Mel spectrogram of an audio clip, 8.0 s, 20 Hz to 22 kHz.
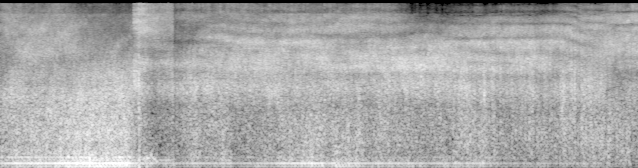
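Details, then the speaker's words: Homemade snowmaker with water at a little over 600 psi and compressed air hooked up: a loud, steady rush of air through the nucleator nozzle while ice crystals form. Normal nozzle operation. "all right now the nuclea nozzle is blowing you can see you know it turned white we got ice crystal forming"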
